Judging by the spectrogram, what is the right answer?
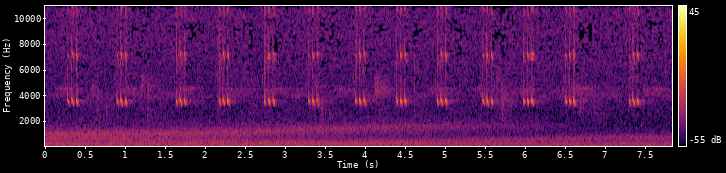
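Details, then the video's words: Nighttime cricket song: crisp high chirps repeated about a hundred times a minute in a slightly uneven rhythm, with soft wind rumbling steadily underneath. "Relaxing Night Time Sounds | Crickets & Soft Wind"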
